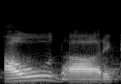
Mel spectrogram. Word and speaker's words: औदारिक: तो यहाँ पर ओ नहीं है, ध्यान रखेंगे। औदारिक है, क्या है, औदारिक।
